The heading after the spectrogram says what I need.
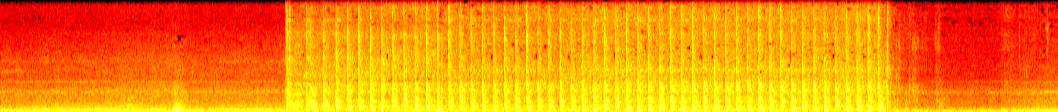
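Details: Ford Ranger common-rail diesel after a fuel filter change, with its own electric pump priming: about six seconds of steady cranking near three beats a second that never catches; air in the diesel fuel system.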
